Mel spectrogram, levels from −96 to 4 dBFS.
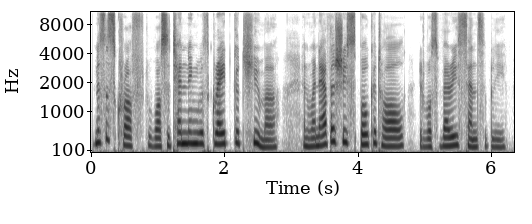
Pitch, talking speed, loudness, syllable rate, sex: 220 Hz, 170 wpm, -17 LUFS, 4.8 syllables/s, female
